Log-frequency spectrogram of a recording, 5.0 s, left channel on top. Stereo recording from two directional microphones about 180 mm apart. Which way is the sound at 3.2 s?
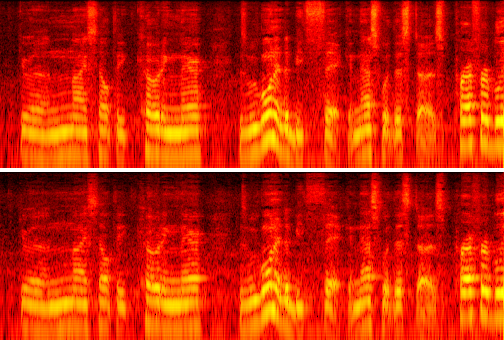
40° left (ahead or behind).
